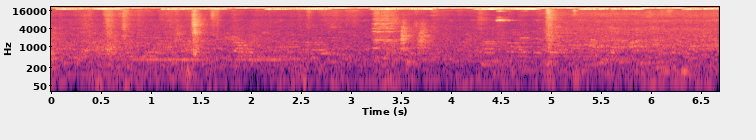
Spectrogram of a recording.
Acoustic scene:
cafe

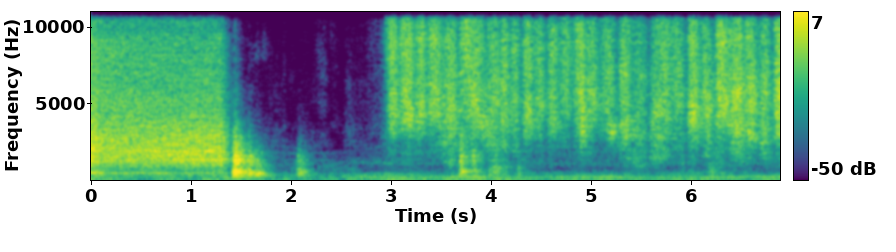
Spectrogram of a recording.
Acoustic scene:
restroom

